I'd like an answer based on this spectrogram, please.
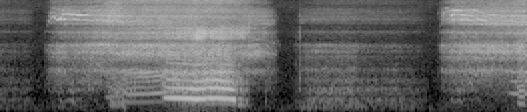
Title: Calming snore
